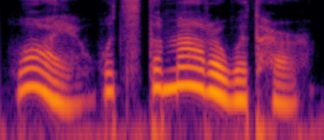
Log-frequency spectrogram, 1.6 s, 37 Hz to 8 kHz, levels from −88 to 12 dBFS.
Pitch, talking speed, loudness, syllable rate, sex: 215 Hz, 220 wpm, -18 LUFS, 5.3 syllables/s, female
